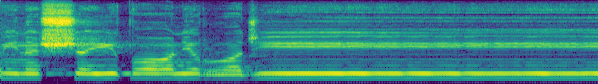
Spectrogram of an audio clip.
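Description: A man chanting Quran recitation (tilawat) in Arabic, unaccompanied. He sings a winding, ornamented phrase, then holds one long steady note from about halfway through.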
